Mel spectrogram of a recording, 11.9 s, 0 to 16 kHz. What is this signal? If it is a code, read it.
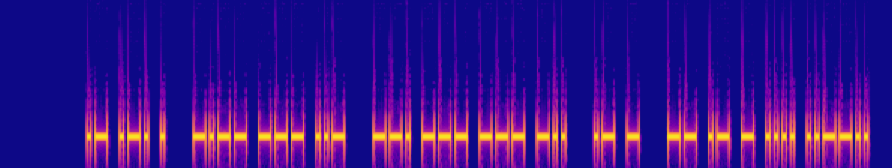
Morse code, heard as a keyed tone, about 22 wpm, 700 Hz. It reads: ARE YOU GOOD AT MATH?
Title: Sentences from Top 1000 Words - Review Part 6 - 22wpm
